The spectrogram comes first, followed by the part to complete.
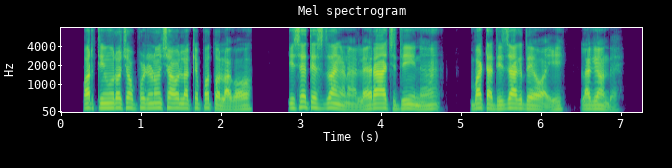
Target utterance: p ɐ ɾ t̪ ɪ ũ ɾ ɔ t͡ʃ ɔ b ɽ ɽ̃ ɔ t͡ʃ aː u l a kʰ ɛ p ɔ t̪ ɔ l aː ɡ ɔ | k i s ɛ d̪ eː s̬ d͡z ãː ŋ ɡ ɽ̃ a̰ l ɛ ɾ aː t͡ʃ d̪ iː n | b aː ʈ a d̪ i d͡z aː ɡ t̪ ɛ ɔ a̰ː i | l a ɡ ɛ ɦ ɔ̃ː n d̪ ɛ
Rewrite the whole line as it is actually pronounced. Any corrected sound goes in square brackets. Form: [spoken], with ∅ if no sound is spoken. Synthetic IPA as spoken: p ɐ ɾ t̪ ɪ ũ ɾ ɔ t͡ʃ ɔ [p] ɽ ɽ̃ ɔ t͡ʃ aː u l a [k] ɛ p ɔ t̪ ɔ l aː ɡ ɔ | k i s ɛ [t̪] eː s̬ d͡z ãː ŋ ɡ ɽ̃ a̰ l ɛ ɾ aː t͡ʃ d̪ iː n | b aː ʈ a d̪ i d͡z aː ɡ [d̪] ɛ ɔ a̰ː i | l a ɡ ɛ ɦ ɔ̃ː n d̪ ɛ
